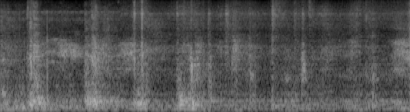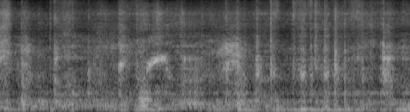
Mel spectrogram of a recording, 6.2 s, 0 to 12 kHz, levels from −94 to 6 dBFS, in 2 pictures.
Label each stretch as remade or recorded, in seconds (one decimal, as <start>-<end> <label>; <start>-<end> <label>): 0.0-0.9 recorded; 0.9-6.2 remade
